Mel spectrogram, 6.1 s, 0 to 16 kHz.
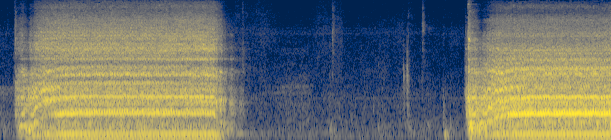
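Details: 1986 Mercury 90hp Tower of Power outboard on an Alumacraft boat, checking water pump output: catches fast and holds a steady, even drone, cuts off, then fires again and settles smoothly; normal start and idle.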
